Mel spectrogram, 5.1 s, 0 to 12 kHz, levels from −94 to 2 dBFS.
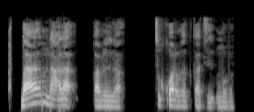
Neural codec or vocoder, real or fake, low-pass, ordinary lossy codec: none; real; 7.2 kHz; AAC, 48 kbps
